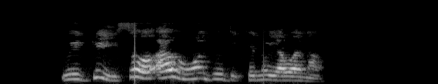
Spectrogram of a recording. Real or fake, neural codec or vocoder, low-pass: real; none; 7.2 kHz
